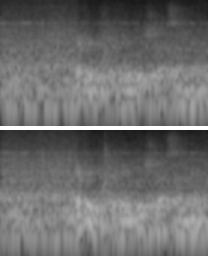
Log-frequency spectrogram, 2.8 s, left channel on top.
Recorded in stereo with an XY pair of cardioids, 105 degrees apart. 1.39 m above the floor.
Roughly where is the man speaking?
Ahead right.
